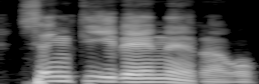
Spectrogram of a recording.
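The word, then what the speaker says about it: Saint-Irénée: 이 리에가 보면 지금도 이제 프랑스 발음으로는 성 이레네오를 생띠레네라고 불러요. 생 이레네인데 생띠레네 연놈해서 생띠레네라고 부르는데이 생띠레네이 성인을 그 본받아서 생띠레의 신학교도 있어요.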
